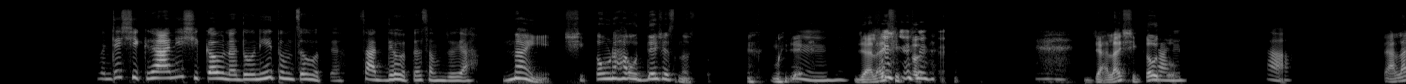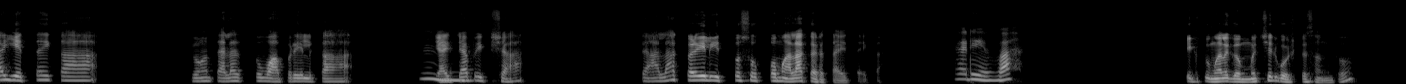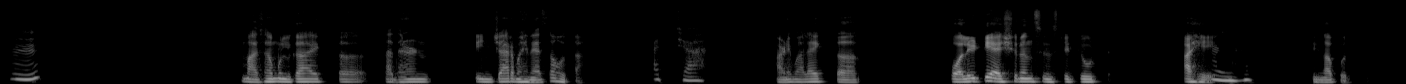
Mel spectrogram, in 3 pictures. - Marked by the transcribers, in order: other background noise; chuckle; tapping; other noise
- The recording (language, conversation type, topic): Marathi, podcast, स्वतःच्या जोरावर एखादी नवीन गोष्ट शिकायला तुम्ही सुरुवात कशी करता?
